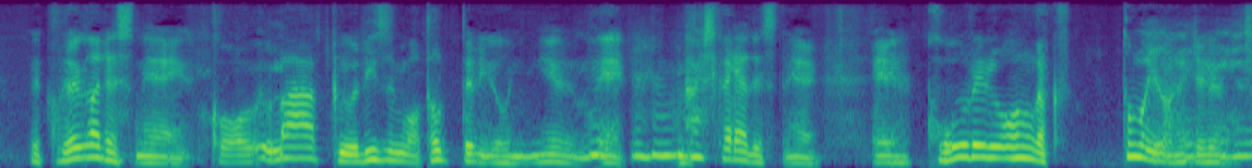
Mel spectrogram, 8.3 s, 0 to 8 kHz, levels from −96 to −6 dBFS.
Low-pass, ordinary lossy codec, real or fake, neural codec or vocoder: 7.2 kHz; MP3, 48 kbps; fake; codec, 16 kHz, 1 kbps, FreqCodec, larger model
